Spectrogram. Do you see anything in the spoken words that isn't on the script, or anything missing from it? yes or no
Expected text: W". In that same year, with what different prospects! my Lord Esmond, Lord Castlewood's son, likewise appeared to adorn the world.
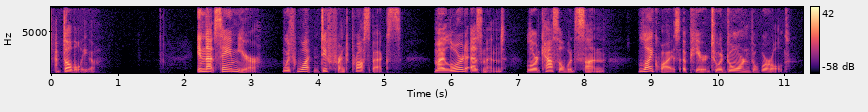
no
